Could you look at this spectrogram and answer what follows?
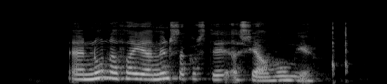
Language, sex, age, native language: Icelandic, female, 40-49, Icelandic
